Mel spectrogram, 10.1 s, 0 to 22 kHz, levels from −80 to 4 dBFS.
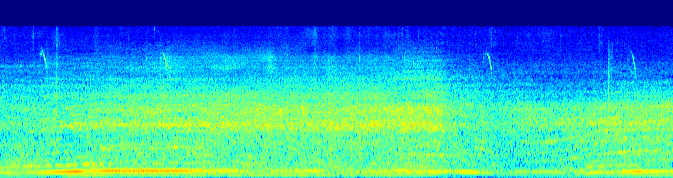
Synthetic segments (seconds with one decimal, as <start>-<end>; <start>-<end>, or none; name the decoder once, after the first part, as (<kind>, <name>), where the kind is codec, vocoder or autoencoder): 0.7-1.8 (autoencoder, DAC-VAE); 2.5-5.9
